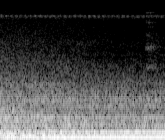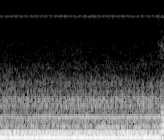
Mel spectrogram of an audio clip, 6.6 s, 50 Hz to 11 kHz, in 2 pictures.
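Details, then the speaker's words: Arno 40 cm table fan, dirty, running very slowly: a steady low hum and rough fluttering drone, struggling to turn; the blade seems loose with play. "esquisito viu o bicho parece que a hélice dele tá meio frouxa tá com uma folga"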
